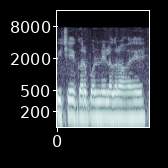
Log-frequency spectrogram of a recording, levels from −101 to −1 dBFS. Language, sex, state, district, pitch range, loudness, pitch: Hindi, male, Uttar Pradesh, Shamli, 155-160 Hz, -12 LUFS, 155 Hz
